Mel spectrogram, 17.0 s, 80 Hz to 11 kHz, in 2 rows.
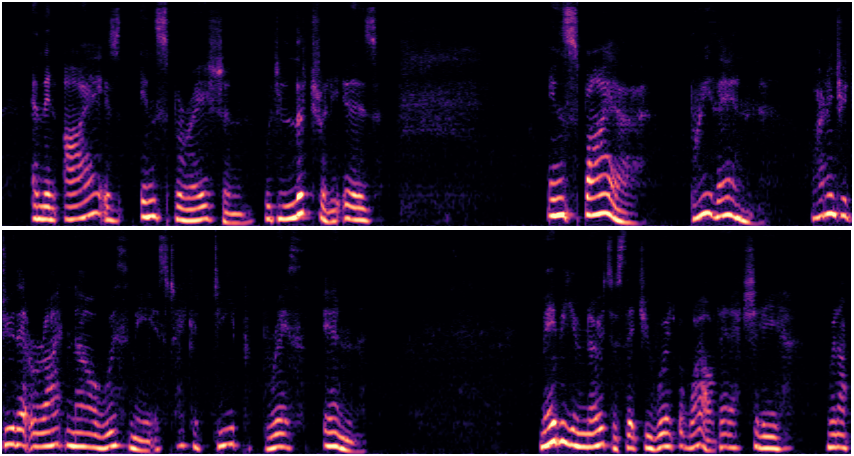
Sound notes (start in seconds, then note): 4.0 inhales; 12.6 inhales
